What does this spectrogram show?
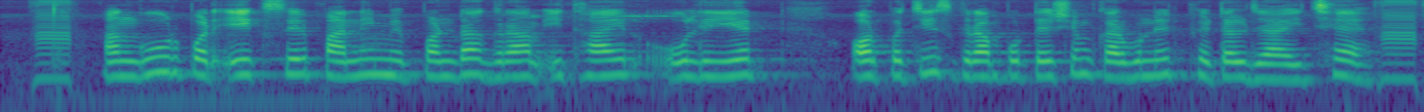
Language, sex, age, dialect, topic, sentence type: Magahi, male, 25-30, Western, agriculture, statement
